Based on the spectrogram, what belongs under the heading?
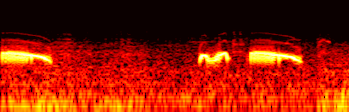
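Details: Spotted dove used as a decoy to lure wild doves, calling: a long, mellow descending coo, a short wavering coo after a pause, then another long falling coo. The background is otherwise quiet.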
